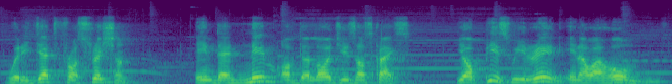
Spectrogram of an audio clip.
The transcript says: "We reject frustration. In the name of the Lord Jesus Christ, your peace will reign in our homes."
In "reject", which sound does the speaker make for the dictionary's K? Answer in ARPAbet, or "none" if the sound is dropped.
none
